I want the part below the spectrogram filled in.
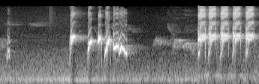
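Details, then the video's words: Red-whiskered bulbul, a newly caught bird, singing in competition: one quick phrase of five descending, warbled whistles, a brief pause, then a steady run of sharp, evenly spaced high chirps. "Kích Chào Mào Hót Ché/ Kích Chào Mào Bổi Hót Đấu Mới Nhất"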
